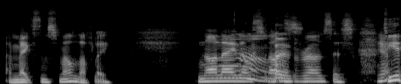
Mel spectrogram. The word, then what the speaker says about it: nonanal: of them is called I think it's pronounced nonanal nonanal but it's SP non anal and non anal smells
